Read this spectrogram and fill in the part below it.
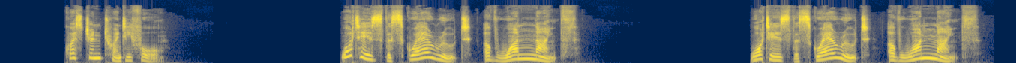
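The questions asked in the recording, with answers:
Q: What is the square root of 1/9?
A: 1/3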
